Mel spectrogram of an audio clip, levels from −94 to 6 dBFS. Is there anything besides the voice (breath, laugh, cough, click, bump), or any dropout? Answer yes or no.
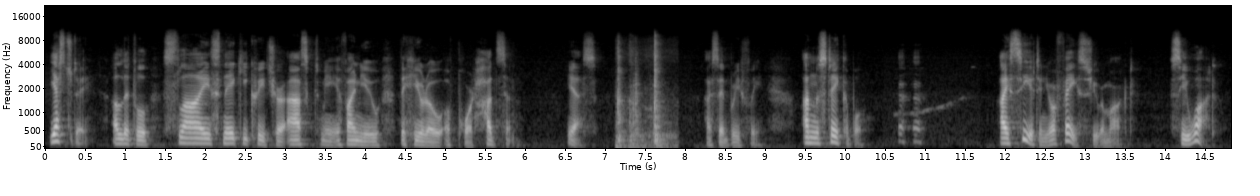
yes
